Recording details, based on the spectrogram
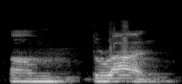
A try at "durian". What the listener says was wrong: Durian. 3 syllables. Durian.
